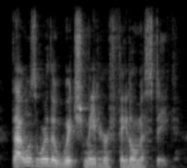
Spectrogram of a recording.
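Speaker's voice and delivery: plain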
